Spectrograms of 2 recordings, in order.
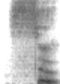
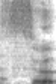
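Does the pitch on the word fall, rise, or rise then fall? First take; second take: fall; rise. First: The pitch falls on the word. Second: The pitch rises on the word. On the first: "音程を下げる" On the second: "疑問だったらsoup って音程を上げる"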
